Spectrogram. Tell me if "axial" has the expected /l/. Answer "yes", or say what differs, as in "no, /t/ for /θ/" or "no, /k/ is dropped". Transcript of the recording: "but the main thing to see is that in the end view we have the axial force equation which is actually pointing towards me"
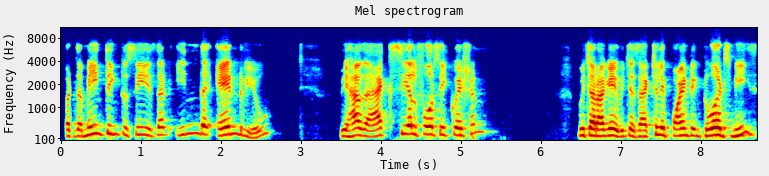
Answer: yes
